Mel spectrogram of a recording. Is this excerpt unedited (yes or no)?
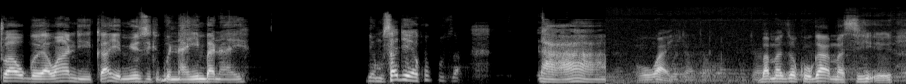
no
